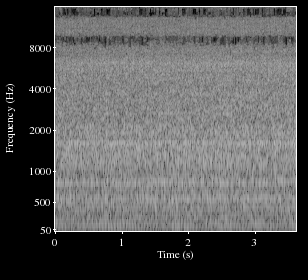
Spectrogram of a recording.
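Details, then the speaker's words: Peugeot 107 at idle, after an overfilled R134a A/C regas and releasing some gas. The compressor no longer cycles in and out rapidly, the idle is smooth with no knocks or squeals, and it still blows cold. Normal A/C operation. "You can now hear it's not binging in and out really quickly. The engine sounds normal again."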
